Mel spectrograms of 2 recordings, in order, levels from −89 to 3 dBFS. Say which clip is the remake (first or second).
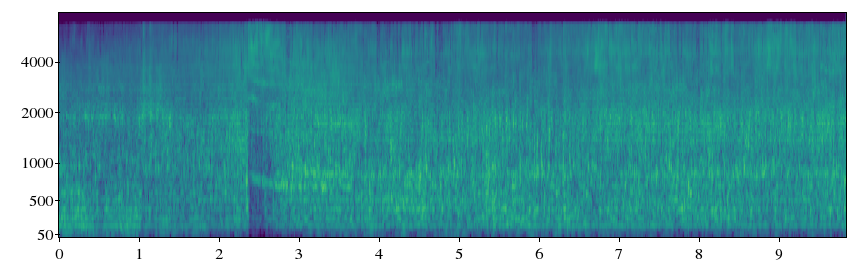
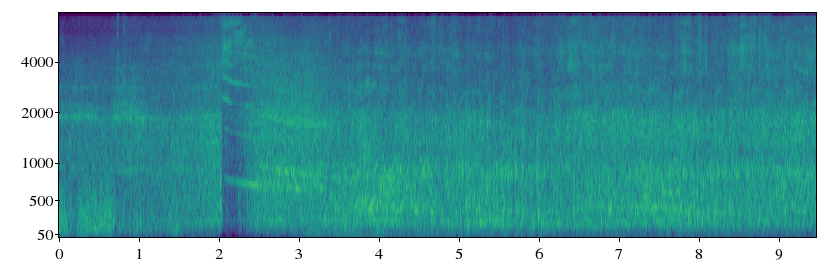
first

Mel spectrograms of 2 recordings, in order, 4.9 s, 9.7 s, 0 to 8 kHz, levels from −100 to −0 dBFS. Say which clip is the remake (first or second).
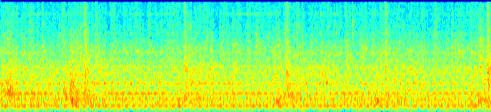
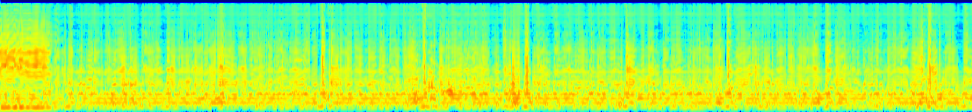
second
